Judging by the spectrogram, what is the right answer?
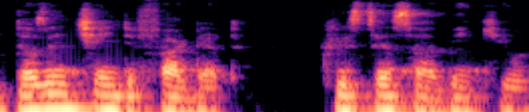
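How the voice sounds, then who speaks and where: A man's medium-pitched, somewhat breathy voice with a dark, mellow tone and fairly even intonation. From Nigeria, northeast (Borno State). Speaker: YouTube commentator. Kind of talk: video commentary monologue. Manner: hesitant, with fillers and repetitions.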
